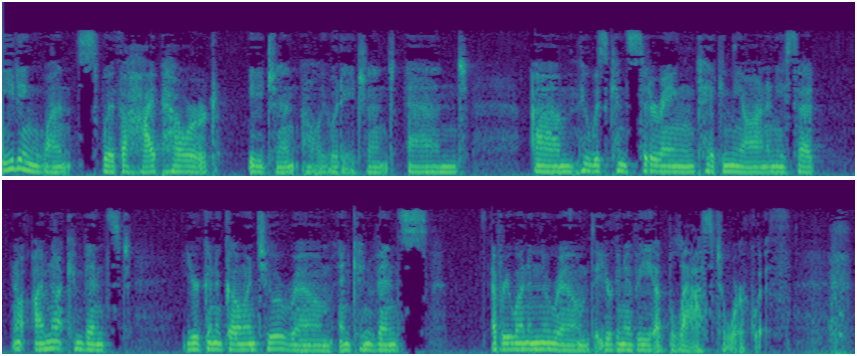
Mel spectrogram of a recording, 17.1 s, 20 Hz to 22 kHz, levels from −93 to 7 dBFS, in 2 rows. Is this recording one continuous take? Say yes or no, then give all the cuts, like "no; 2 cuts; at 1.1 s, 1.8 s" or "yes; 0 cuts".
yes; 0 cuts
